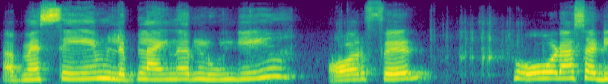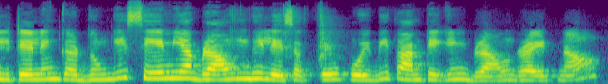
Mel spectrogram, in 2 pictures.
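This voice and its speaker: A woman's voice: sits high, steady tone, a little slow. A young Indian woman vlogging casually about her makeup and outfit, switching between Hindi and English. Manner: chatty, mixing Hindi and English. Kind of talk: casual beauty vlog narration.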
